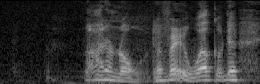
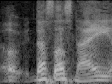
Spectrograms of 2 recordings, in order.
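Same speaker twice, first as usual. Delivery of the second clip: friendly, melodic Northern Irish lilt, pitched up; Northern Irish accent; 5 semitones higher, 5 dB louder than usual. Shown as a demonstration. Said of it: "the Northern accent is very, like, more like, friendly because it sounds melodical".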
